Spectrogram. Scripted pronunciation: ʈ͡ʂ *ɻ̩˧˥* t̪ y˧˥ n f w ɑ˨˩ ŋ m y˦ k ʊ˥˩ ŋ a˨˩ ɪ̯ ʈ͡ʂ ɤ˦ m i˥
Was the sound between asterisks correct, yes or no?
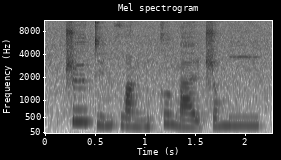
no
